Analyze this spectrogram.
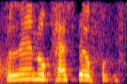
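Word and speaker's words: Philando Castile: Fidel Castell. Philando Castell, pardon me, but mispronouncing the name.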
